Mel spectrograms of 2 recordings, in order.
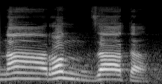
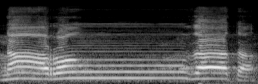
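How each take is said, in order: First: The n sound is said clearly and fully. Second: The n sound becomes a hidden nasal hum. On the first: "এতদিন আমরা পড়তাম" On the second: "এই যে অনুস্বরের মতোই উচ্চারণটা হবে"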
